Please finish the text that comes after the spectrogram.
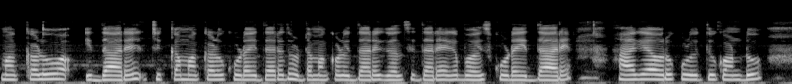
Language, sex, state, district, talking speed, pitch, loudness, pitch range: Kannada, female, Karnataka, Bidar, 145 wpm, 220 Hz, -15 LUFS, 210-230 Hz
